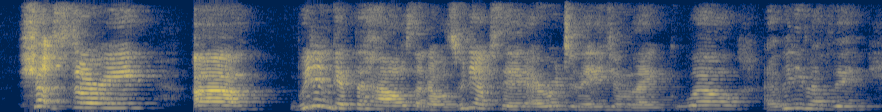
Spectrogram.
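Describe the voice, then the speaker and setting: A woman's raised, projected voice, high-pitched, with lively intonation, big swings in loudness and audible room echo. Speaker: lifestyle vlogger. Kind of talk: casual vlog talk. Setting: in her new home. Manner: fast.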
